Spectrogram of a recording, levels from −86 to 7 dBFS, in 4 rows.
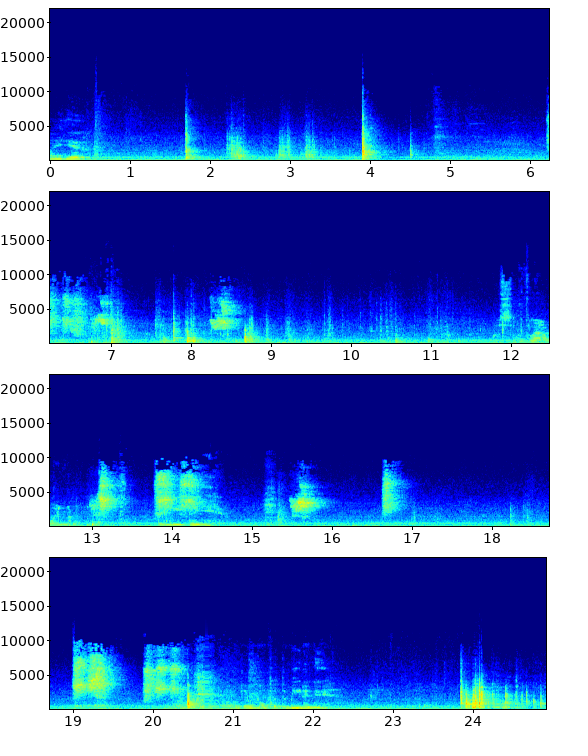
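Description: The audio has two repeated buffer stutters, at 5.39 to 5.41 s (piece heard three times) and 20.65 to 20.69 s (five times), each repeating a segment that fits a 10 ms buffer. Unlike a dropout, no audio goes missing, so it sounds like a brief buzz rather than a gap.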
